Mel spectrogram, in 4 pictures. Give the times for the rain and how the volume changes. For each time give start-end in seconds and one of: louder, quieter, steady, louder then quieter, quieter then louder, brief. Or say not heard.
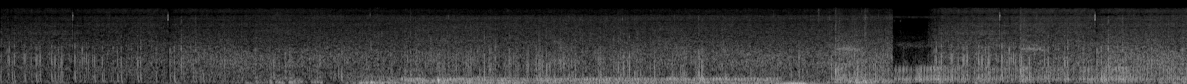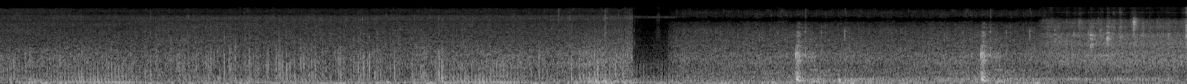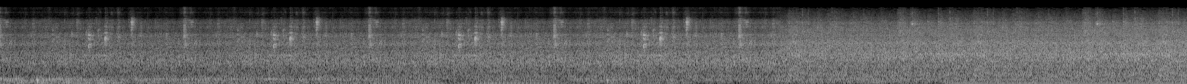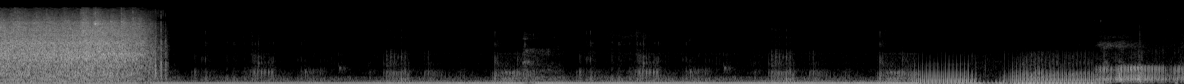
0.0-37.3 louder.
